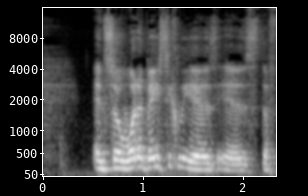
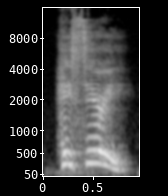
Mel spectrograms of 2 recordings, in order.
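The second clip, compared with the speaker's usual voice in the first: imitated calling out; 8 semitones higher, slower than usual. Imitating daughter calling out to Siri.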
